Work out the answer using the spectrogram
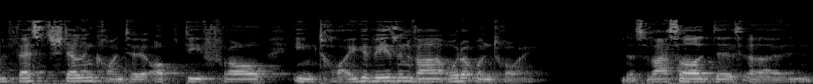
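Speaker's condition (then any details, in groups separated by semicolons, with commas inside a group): No condition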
